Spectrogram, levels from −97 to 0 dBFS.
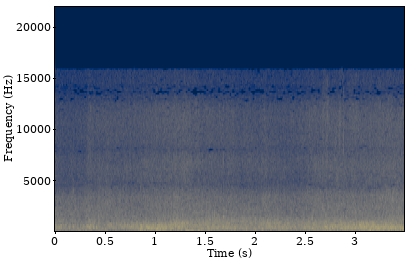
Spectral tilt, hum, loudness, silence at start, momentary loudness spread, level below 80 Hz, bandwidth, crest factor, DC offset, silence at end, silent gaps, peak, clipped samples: -4.5 dB/octave; none; -36 LUFS; 0 s; 5 LU; -48 dBFS; 16 kHz; 16 dB; under 0.1%; 0 s; none; -20 dBFS; under 0.1%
